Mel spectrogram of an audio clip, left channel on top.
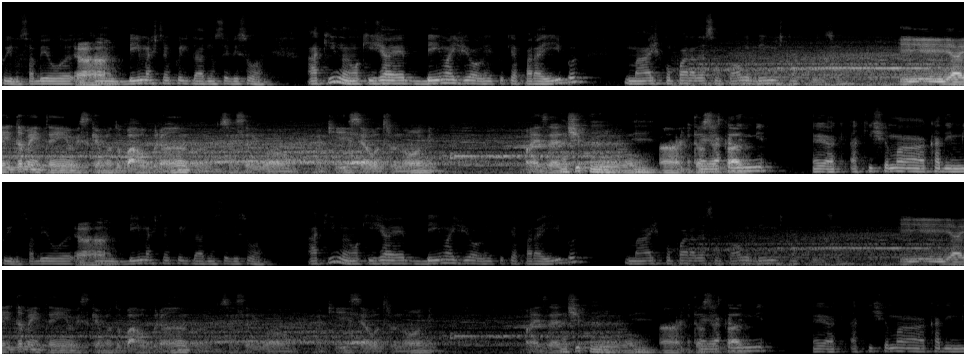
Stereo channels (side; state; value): right; quieter; 11.7 dB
